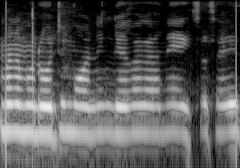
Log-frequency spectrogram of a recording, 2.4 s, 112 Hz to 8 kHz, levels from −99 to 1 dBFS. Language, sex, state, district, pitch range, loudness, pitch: Telugu, female, Telangana, Karimnagar, 270-280 Hz, -19 LUFS, 275 Hz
